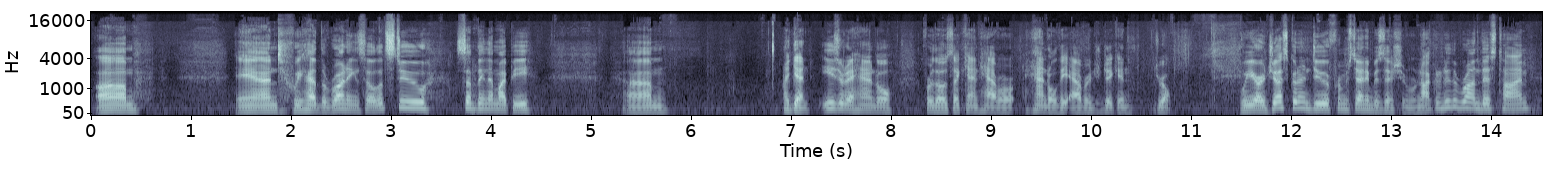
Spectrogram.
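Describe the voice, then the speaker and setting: A man with a fairly high voice speaks at a moderate pace, hosting a shooting channel video at the range. He jokes around playfully and addresses the viewer directly in casual vlog narration, sometimes sounding out of breath.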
